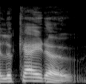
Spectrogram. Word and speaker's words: Lucado: Listen to this quote of Max Lucado, who, as the Americans say, Lucado. He says the following: you weren't an accident.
